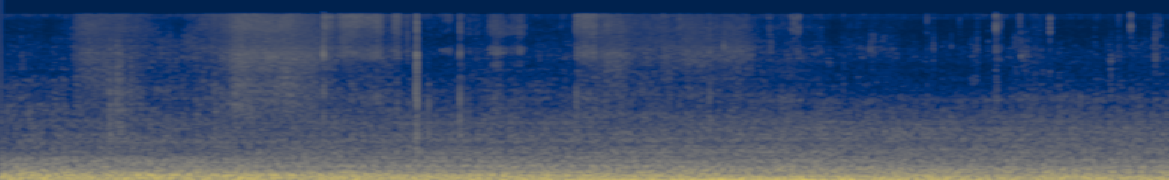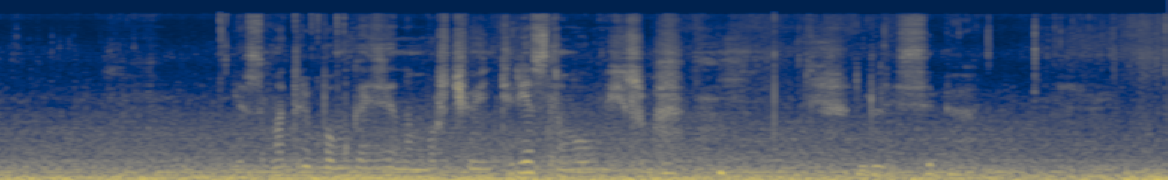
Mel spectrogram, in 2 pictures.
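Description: A car engine hums low and steady from inside a moving car.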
